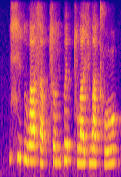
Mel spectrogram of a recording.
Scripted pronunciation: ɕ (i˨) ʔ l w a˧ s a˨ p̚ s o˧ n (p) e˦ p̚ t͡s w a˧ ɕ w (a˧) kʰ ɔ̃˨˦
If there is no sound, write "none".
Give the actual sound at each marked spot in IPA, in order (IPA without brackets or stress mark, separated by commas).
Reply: i˦, p, a˧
